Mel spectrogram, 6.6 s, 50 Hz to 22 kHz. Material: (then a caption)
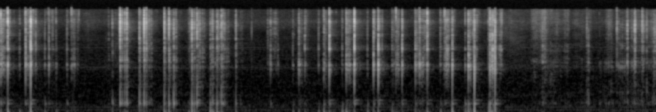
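Plastic. Fingertips and nails scratch and tap the studded surface of a large, hollow, seemingly empty black plastic tumbler with a lid and a straw, printed "Class of 2022," held in one hand close to the mic. Bursts of quick, dry, bright clicks and scratchy ticks, each dying away almost instantly, sit over a soft low hollow body, separated by brief quiet gaps.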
